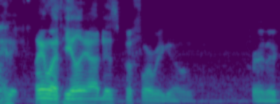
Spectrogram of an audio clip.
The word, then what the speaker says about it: Heliod: Heloid. How do I say this? Heloid? – Heliod. – Heliod, okay.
